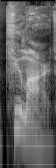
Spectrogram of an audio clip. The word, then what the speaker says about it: Qimir: guy dagger uh I'm sorry um um uh cumar that's how you pronounce his name but um he had some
